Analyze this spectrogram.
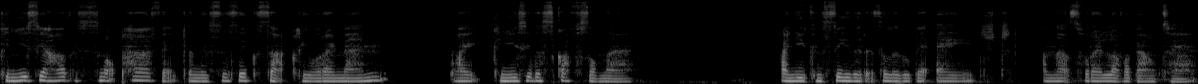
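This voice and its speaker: Calm and somewhat breathy, a woman speaks at a moderate pace with a very deep, low pitch, a dark, mellow tone and monotone, flat intonation. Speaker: psychotherapist and Reiki practitioner who makes ASMR videos. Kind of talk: soft-spoken ASMR talk to camera. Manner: soft-spoken, calm, intimate.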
